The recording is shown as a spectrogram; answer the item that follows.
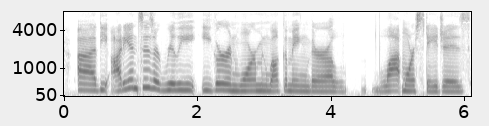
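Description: Speaking with a Californian accent, a woman talks at a fairly slow pace and medium pitch with ordinary pitch variation and hardly any pauses. The recording is very clean, with a silent background. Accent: General American (California). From Los Angeles, US. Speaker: comedian and comedy writer. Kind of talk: casual interview chat. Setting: studio booth.

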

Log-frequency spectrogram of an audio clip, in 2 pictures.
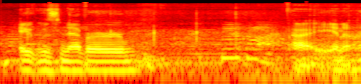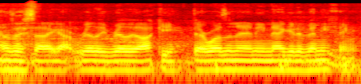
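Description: A mid-pitched man races through his words while clear background noise carries on. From Alabama, Mountain Brook. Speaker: son of a senator. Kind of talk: interview. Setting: outdoors.

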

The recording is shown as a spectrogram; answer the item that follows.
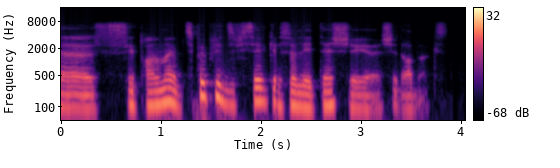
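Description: This voice moves at a moderate pace with ordinary pitch variation, a normal speaking voice. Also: man. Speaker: digital communication consultant. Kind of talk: casual chat.

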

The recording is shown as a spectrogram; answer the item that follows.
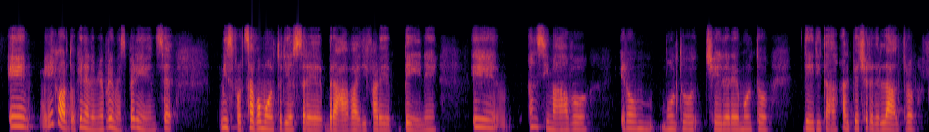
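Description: A woman at medium pitch with a dark, mellow tone, ordinary pitch variation, a fairly slow pace and long, frequent pauses, against a quiet background. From provincial Italy. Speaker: listener sharing personal story. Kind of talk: testimony.

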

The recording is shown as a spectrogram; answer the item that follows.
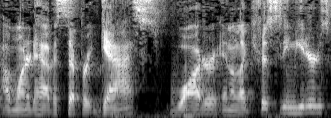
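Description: A man with an American accent and an unremarkable speaking voice talks at a moderate pace and medium pitch with ordinary variation, on a very clean recording with a silent background. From Miami, Florida. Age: 40s. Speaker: military veteran and real estate investor. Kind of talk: podcast interview.

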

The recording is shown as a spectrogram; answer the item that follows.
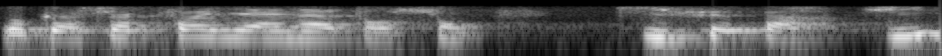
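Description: A man with an Alsatian accent. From Alsace, France. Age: 50s. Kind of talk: interview. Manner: hesitant, many repetitions. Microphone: unstable network connection.

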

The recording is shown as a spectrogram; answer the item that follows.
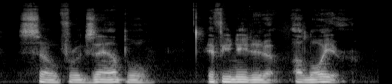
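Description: A man speaks at a moderate pace with an American accent. His pitch is fairly low. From Minnesota, St. Louis Park. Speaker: singer-songwriter. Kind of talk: interview conversation.

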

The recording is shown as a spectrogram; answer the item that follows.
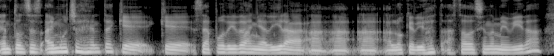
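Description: Against a quiet background, the voice carries a dark, mellow tone, moving at a fairly quick pace with hardly any pauses, very even loudness, and ordinary pitch variation. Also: man, medium pitch for a man. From US, Los Angeles, California. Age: young. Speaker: worship leader and singer. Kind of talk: casual chat about worship.

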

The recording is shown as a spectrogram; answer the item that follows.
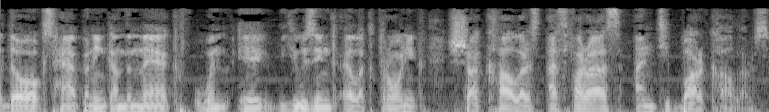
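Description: A man with a Russian accent speaks fairly slowly in a fairly low voice. Noticeable background noise runs underneath. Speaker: dog trainer. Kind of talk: radio call-in advice. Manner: animated.

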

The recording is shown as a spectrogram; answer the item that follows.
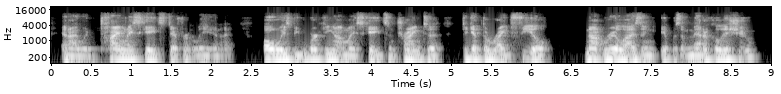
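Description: A man with a Canadian accent speaks at a fairly quick pace in a medium pitch, his intonation fairly even. His voice is somewhat breathy, and his loudness swings widely. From Hamilton, Ontario, Canada. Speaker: former hockey goalie. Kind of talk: interview.

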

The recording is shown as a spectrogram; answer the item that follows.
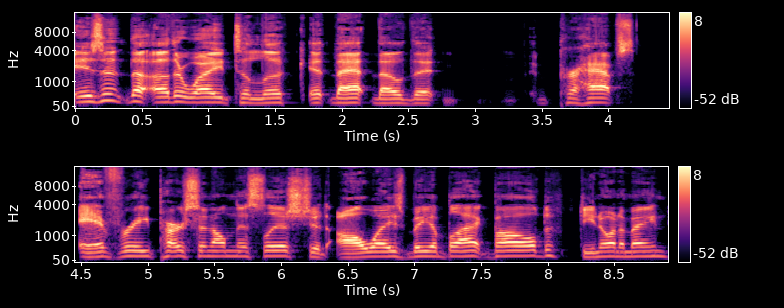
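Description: A man with a Southern US accent and a fairly high pitch, at a moderate pace with fairly even intonation, in a dry, close sound with no echo on a very clean recording with a silent background. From Tennessee. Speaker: comedian and podcast co-host. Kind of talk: casual chat.

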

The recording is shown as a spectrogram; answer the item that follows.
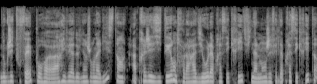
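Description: Woman's fairly low, dark and mellow voice, very fast and flat in a monotone, with a dry, close sound and no echo. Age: 40s. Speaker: journalist. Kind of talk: casual chat. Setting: studio. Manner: halting.

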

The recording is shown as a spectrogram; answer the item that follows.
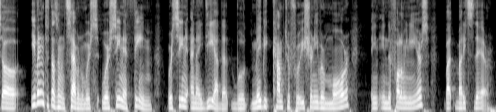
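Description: Moderate pace and ordinary pitch variation from a man with a medium-pitched voice. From Italy. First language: Italian. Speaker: tech podcast co-host. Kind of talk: casual chat. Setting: remote call.

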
